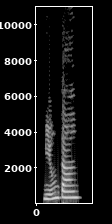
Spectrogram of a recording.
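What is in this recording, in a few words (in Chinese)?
"名单" Mandarin Chinese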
